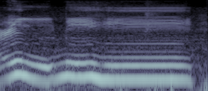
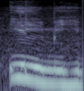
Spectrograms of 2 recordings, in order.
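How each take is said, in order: First: ইলমিহি chanted slowly from a squeezed throat; correct Ayn. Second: ইলমিহি quick, with plain "il"; hamza for Ayn. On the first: Teacher modelling for learners, slow ইলমিহি with Ayn. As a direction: start ইলমিহি with Ayn, hold the ending. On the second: Teacher showing the common error, plain quick ইলমিহি. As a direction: say ইলমিহি briskly, no throat sound. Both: Shown as a demonstration. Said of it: "হামজার উচ্চারণ করে ফেলে".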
